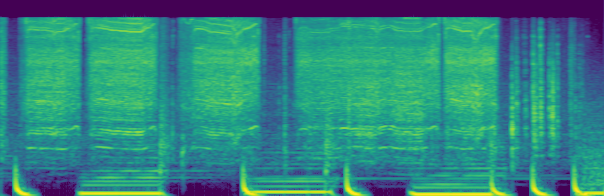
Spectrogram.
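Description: Cordless drill driving fine-thread pocket screws into walnut hardwood, in about four runs of a second or so each with short pauses between, over background music.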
